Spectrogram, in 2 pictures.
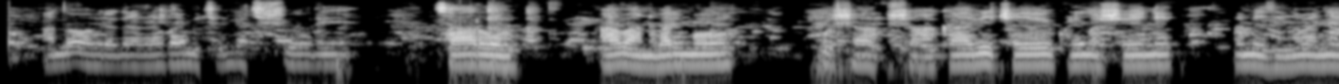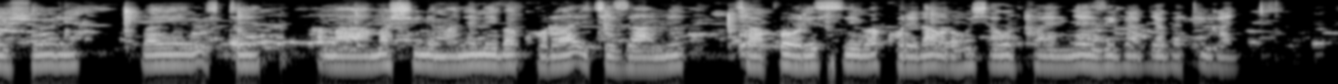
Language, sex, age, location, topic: Kinyarwanda, male, 25-35, Musanze, government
